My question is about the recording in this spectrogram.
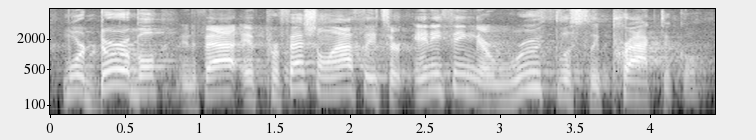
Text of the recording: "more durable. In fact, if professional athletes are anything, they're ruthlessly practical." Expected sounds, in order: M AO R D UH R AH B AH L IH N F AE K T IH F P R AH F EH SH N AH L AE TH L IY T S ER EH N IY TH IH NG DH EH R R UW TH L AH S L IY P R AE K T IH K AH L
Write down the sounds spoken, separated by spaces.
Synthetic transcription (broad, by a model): M AO R D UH R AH B L IH N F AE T IH F P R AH F EH SH N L AE TH L IY T S ER EH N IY TH IH NG DH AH R R UW TH L AH S L IY P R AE K T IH K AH L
